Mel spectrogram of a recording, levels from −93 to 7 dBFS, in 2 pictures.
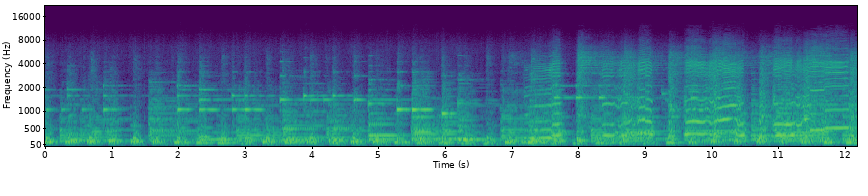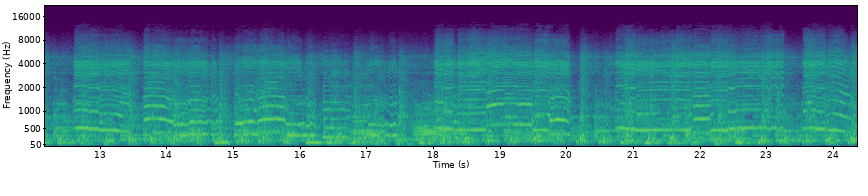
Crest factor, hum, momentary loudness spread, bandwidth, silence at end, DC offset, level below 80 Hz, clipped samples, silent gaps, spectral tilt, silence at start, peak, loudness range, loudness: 14 dB; none; 6 LU; 10.5 kHz; 0 s; under 0.1%; -42 dBFS; under 0.1%; none; -6 dB/octave; 0 s; -4 dBFS; 4 LU; -19 LUFS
